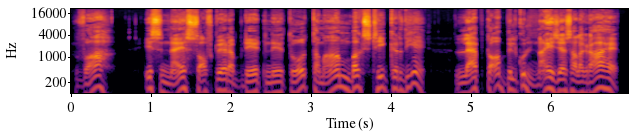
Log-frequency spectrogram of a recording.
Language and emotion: Urdu, surprised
